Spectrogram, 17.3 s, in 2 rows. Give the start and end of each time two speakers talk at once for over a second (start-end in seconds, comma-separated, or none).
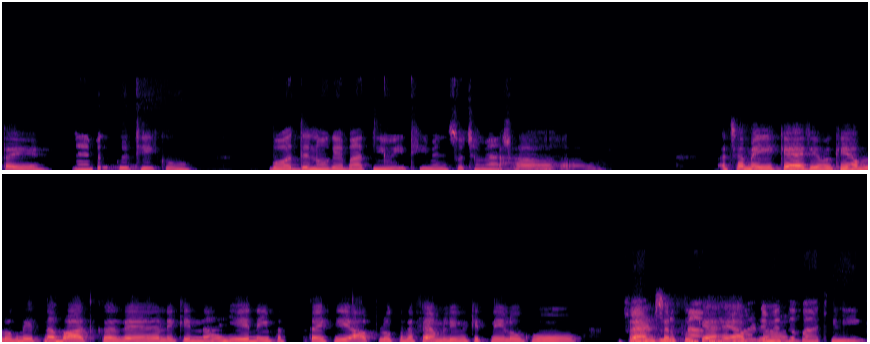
14.9-16.4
